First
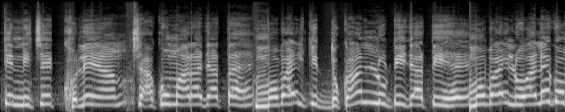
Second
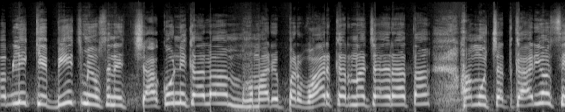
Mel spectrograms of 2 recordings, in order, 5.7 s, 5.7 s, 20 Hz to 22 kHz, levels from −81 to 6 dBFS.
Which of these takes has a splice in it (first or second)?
first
